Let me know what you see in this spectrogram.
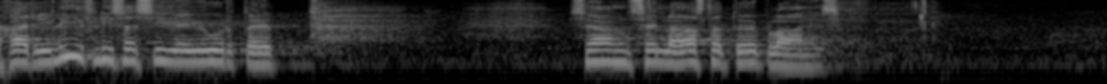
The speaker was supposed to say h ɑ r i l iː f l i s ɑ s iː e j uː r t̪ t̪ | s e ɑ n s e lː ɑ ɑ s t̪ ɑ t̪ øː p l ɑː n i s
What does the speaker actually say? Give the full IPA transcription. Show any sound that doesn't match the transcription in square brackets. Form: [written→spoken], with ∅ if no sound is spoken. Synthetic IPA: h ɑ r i l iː f l i s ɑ s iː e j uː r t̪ t̪ | s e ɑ n s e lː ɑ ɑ s t̪ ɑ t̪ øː p l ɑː n i s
